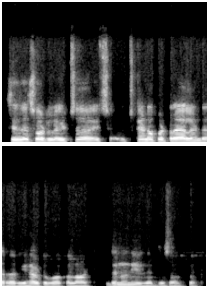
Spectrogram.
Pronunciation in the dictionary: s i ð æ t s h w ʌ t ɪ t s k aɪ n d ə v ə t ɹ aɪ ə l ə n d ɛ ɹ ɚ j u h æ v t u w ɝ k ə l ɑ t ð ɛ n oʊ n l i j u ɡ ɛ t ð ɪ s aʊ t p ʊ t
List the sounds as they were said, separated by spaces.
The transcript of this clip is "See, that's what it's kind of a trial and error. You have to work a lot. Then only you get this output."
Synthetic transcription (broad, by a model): s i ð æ t s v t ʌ t ɪ t s k aɪ n d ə f ə t ɹ aɪ ə l ə n d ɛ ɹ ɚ j u h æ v t u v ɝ k ə l ɑ t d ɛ n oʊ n i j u ɡ ɛ t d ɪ s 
